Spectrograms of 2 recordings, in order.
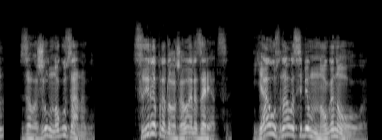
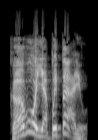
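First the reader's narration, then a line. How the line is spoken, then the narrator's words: Straining yell. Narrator (Russian): надсаживаясь, заорал я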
